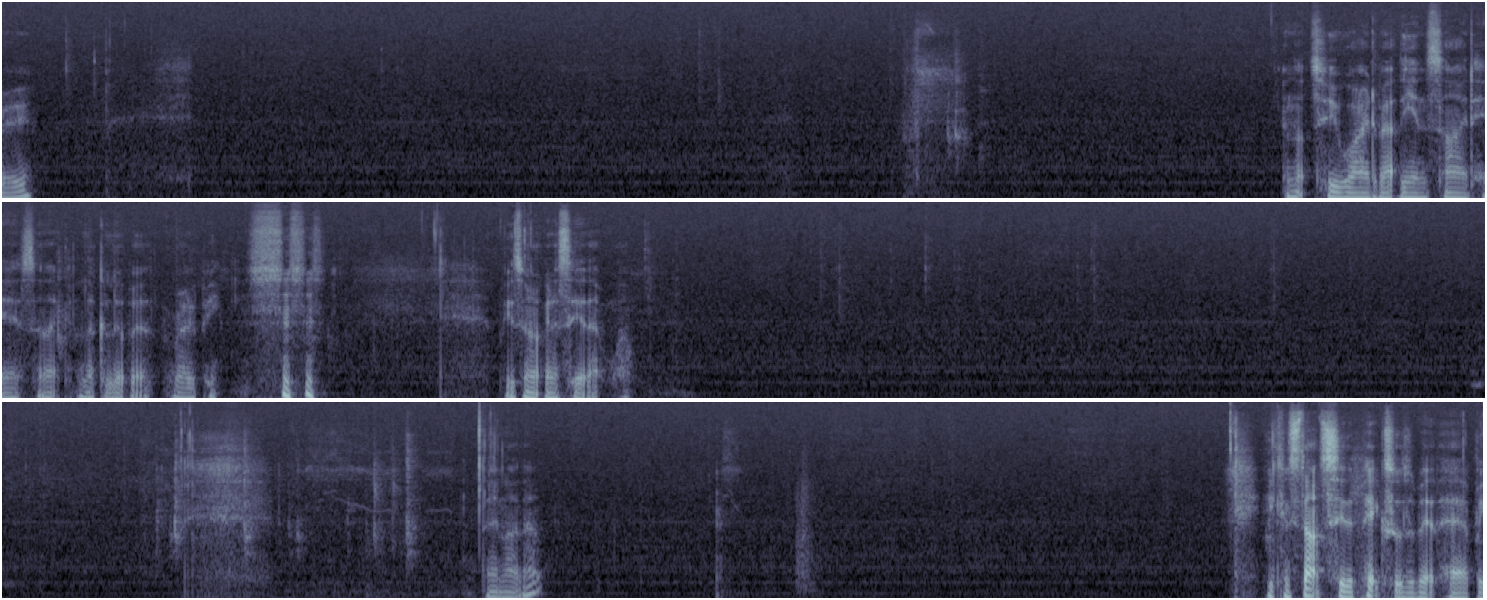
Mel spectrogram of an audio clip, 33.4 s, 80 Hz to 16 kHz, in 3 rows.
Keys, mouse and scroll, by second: 0.3-1.4 middle drag, 1.4-2.6 drag, 2.6 middle click, 3.5-5.0 drag, 5.0 middle click, 5.7 click, 6.4-7.7 shift+middle drag, 7.7-10.2 drag, 10.2-11.9 middle drag, 11.9 click, 12.8-14.0 shift+middle drag, 14.0-15.1 drag, 15.1-16.2 middle drag, 16.2 click, 17.0-18.3 middle drag, 18.3 click, 18.9 middle click, 19.5 click, 20.2 middle click, 21.2 click, 22.1-24.6 middle drag, 24.6 ctrl+z, 25.0-26.0 middle drag, 26.0-27.3 drag, 27.3 middle click, 28.0-29.0 drag, 29.0 middle click, 29.7 click, 30.6-33.3 middle drag.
